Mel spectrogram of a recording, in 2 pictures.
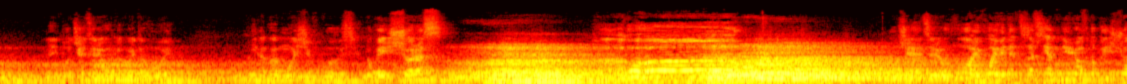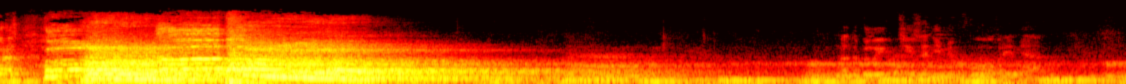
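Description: A man speaks with strong emotion.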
